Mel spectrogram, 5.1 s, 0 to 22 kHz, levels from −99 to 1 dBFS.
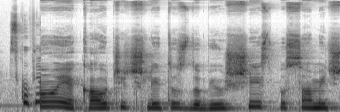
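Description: From 0.61 s to the end, the speech drops to half speed and a full octave low: a stereo read as mono fault, where interleaved left and right samples get played back-to-back as one channel. There's also a fainter mirrored copy up in the top half of the spectrum.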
